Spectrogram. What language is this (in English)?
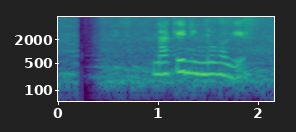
Bangla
